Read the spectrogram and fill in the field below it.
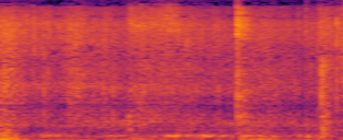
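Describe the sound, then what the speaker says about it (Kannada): Hakka noodles tossed with fresh coriander in a hot pan give a steady close sizzle of frying, with scraping stirs and a sharper clink near the end. "ಇವಾಗ ಲಾಸ್ಟಲ್ಲಿ ನಾನು ಕೊತ್ತಂಬರಿನ ಸೇರಿಸ್ಕೊಂಡು ಇನ್ನೊಂದು ಸಲ ಮಿಕ್ಸ್ ಮಾಡ್ಕೊತೀನಿ."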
